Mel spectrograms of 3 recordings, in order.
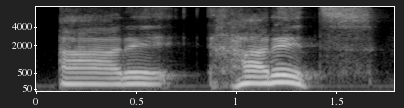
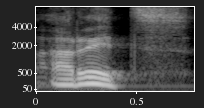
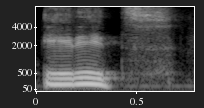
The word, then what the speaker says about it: Haaretz: cuarta palabra, con la quinta palabra, que es Haaretz, que es la tierra, Aretz. También algunos pueden pronunciarlo como Eretz.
